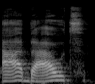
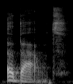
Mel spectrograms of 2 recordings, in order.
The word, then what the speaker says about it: about: Normalement, personne ne dit about, vous dites tous about. Donc c'est ce petit son E au début.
